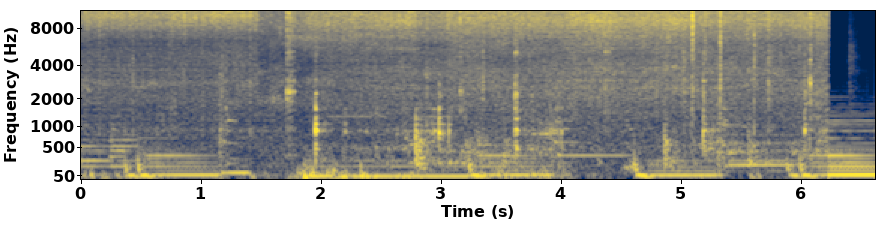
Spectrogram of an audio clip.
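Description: Bacon-wrapped sausages and jalapeños sizzling steadily as they fry in olive oil, with scattered clicks of a utensil. The sizzle cuts off near the end. Soft background music plays underneath.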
